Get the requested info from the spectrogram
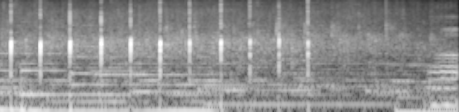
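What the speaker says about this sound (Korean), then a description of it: "우리 다시 한번 하나님 앞에 영광과 감사의 박수 올려드리겠습니다." About a dozen evenly spaced claps ring out in a steady beat from a church congregation during a Sunday worship service, over sustained low musical tones.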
